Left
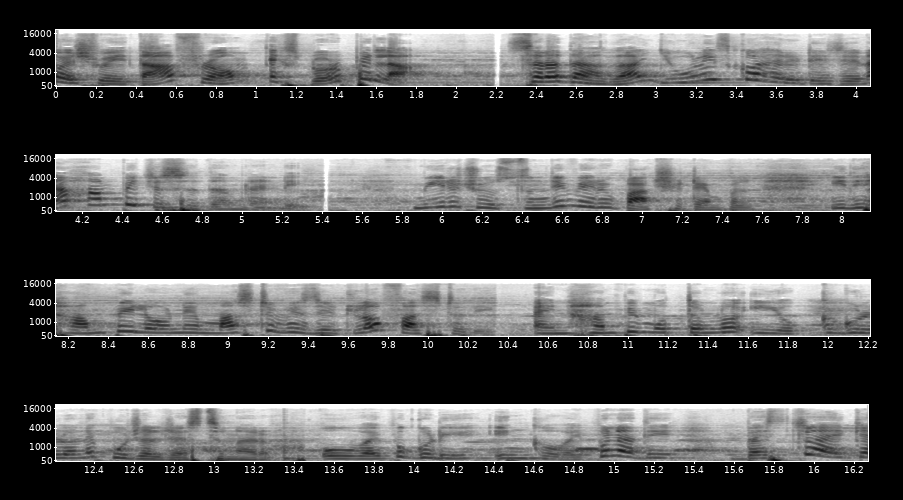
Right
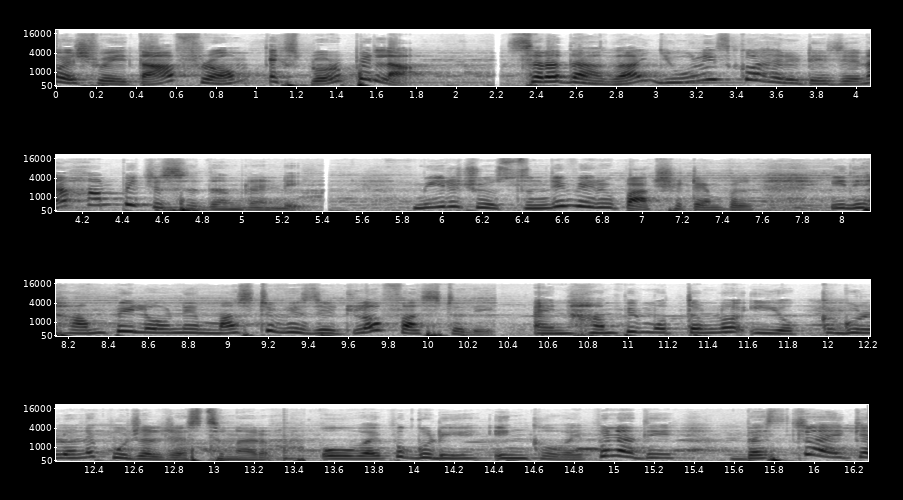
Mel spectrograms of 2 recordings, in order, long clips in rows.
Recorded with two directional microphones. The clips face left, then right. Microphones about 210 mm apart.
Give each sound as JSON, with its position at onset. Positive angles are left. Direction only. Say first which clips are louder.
{"t": 0.0, "sound": "a woman's voice", "louder": "right 4 dB", "side_deg": -40}
{"t": 13.6, "sound": "speech", "louder": "right 7 dB", "side_deg": -30}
